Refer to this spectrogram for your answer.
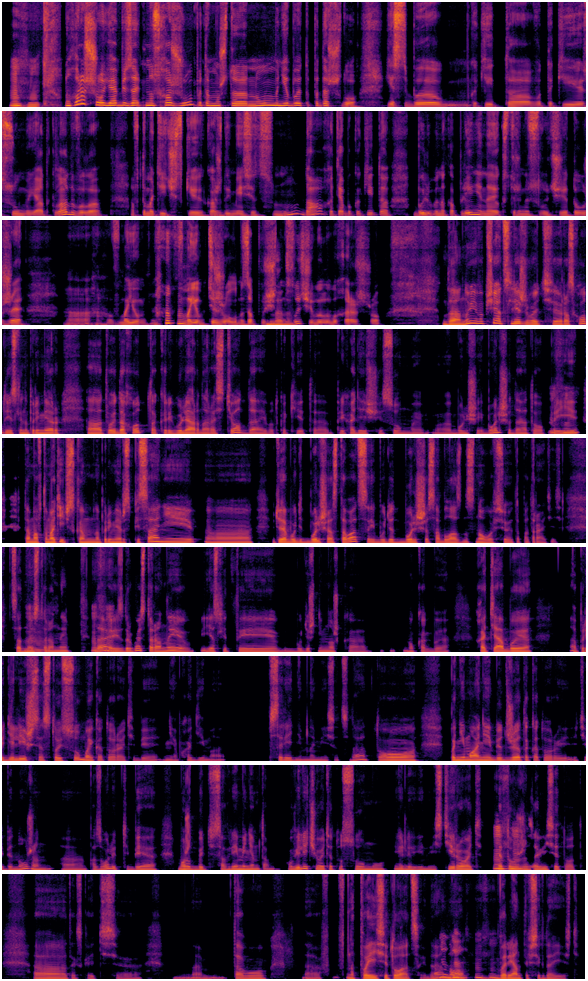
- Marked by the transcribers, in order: chuckle; tapping
- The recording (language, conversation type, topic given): Russian, advice, Как не тратить больше денег, когда доход растёт?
